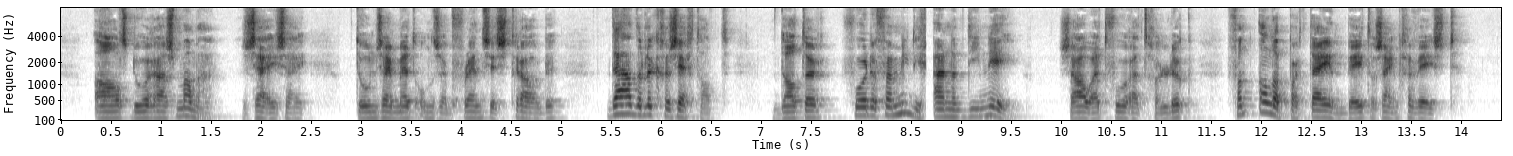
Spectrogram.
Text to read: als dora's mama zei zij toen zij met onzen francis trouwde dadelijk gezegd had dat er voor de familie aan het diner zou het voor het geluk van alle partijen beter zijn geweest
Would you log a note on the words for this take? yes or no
no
